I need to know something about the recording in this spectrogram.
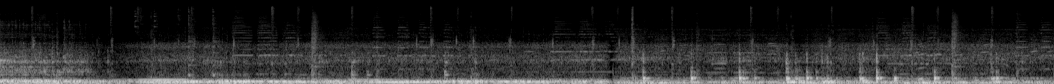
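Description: Wind rumbling on the microphone and water rushing along the hull of a racing yacht under sail, with music playing over it.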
